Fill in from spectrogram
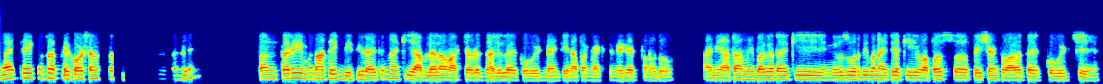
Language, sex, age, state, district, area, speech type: Marathi, male, 18-30, Maharashtra, Akola, urban, conversation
